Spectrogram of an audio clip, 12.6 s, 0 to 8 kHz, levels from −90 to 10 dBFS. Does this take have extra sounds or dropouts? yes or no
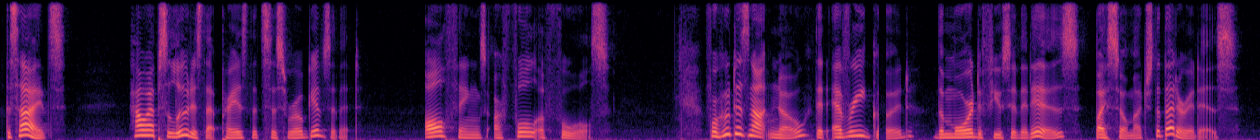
yes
